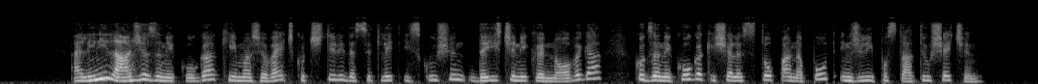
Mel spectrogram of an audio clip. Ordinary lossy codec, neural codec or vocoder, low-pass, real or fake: Opus, 16 kbps; codec, 16 kHz, 0.4 kbps, LongCat-Audio-Codec; 7.2 kHz; fake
